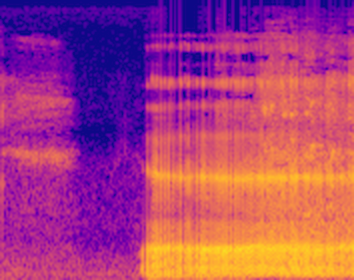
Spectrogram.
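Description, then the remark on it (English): A person imitates a lion's growl, illustrating the Hebrew word 'hega', with a single loud, rough, sustained vocal roar that starts abruptly after a short faint tone and a pause, holding steady for about two seconds. “I had one moment to do the lion impression and I screwed it up publicly, all right?”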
